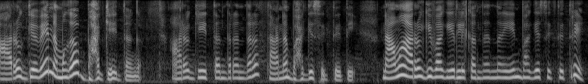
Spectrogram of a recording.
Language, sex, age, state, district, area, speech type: Kannada, female, 30-45, Karnataka, Dharwad, urban, spontaneous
